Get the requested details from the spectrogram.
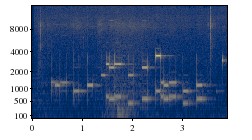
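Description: A rapid run of telephone keypad tones, about a dozen short dual-pitched beeps in quick succession as a number is dialed for a phone call, clear with no voices.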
